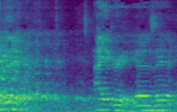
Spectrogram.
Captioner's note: audience laughs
